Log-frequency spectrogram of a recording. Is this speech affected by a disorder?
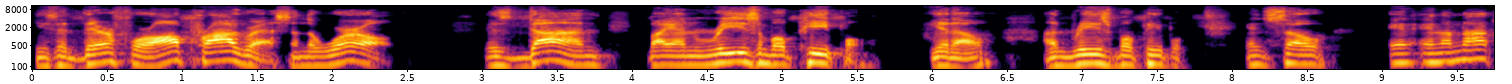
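Yes: cleft palate; congenital cleft palate, present from birth; speech sounded different in childhood, stuttered when nervous as child, afraid of speaking up.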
